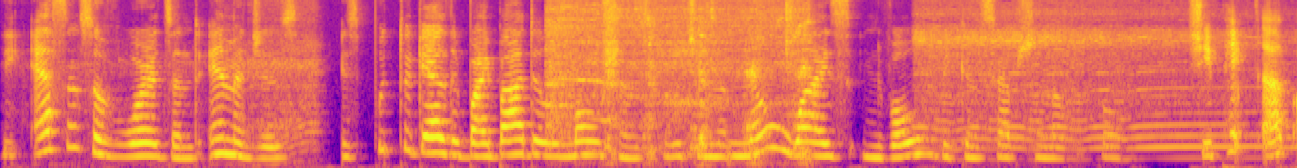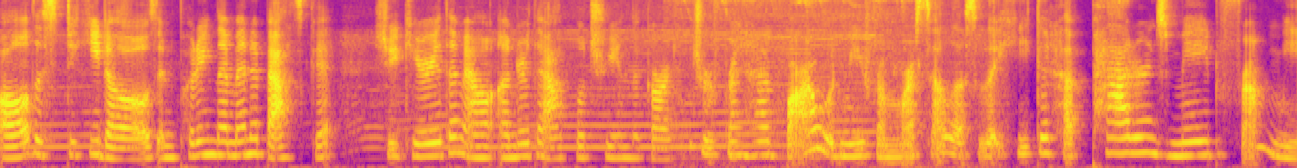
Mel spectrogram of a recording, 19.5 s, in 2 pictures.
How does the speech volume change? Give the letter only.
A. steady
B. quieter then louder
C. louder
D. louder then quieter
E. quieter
A.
